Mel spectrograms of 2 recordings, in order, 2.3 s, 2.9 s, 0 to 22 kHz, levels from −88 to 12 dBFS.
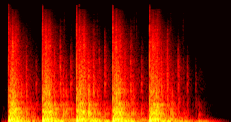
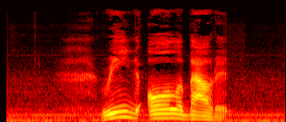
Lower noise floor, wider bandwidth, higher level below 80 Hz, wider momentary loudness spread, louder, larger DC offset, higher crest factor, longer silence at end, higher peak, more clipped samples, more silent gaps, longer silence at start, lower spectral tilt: second, -36 dBFS vs -40 dBFS; second, 13 kHz vs 16 kHz; first, -20 dBFS vs -44 dBFS; second, 5 LU vs 19 LU; about the same, -17 LUFS vs -18 LUFS; neither; second, 14 dB vs 20 dB; first, 0.3 s vs 0 s; about the same, 0 dBFS vs 0 dBFS; neither; neither; about the same, 0.1 s vs 0.05 s; about the same, -7.5 dB/octave vs -7 dB/octave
